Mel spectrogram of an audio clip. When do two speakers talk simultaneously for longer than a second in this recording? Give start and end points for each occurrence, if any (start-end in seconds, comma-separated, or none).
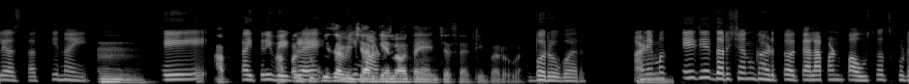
2.8-4.3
